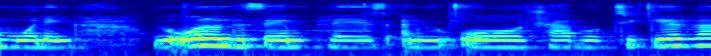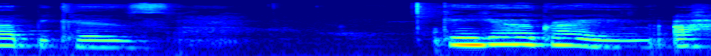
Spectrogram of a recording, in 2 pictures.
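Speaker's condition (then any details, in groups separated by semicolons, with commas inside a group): No condition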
